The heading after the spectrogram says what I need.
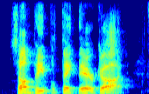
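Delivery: enthusiastic, eager put-on voice, high and loud. Quoting a response to Saban in an enthusiastic Jimbo Fisher voice. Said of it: "in a admittedly mediocre but enthusiastic Jimbo Fisher voice".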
